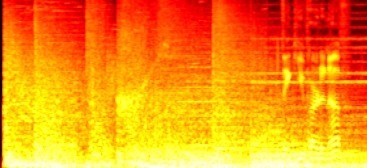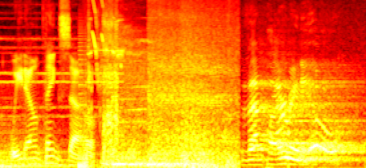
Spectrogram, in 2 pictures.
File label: Radio Ad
